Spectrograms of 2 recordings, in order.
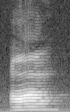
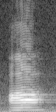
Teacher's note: जिह्वा का पिछला वाला हिस्सा सक्रिय है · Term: पश्च स्वर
